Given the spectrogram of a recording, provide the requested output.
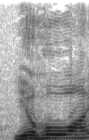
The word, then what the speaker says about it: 여호와: 모음을 야로 힘들다고 그래서 야외 같으면 첫음이 야화가 되기 때문에 그렇게 대해서 리가 없다 하는 생각이 들고 또 여호세바 여호수아 여호사부학 여호아난 여호와하스 여호야긴 여호락 이렇게 여호라는 것을 그 예사로 사용한 것을 볼 때 발음을 하나님의 이름을 2인칭 호격으로 여호와 이렇게 부르지는 않았지만은 발음이 여호와가 맞다는 생각을 할 수 있다는 거예요 그리고 거기에 여호와라는 밑에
